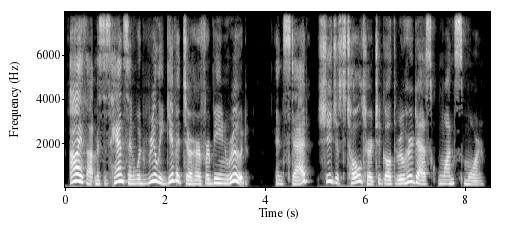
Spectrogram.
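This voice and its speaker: Female narrator for children's chapter book. Unhurried delivery, highly varied intonation, expressive storyteller. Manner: deliberate, animated storytelling. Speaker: read-aloud narrator.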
